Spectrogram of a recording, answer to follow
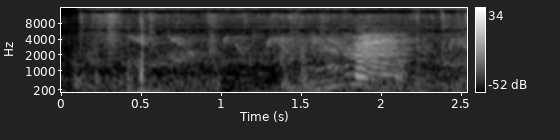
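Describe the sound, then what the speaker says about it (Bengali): A goat bleats a couple of times nearby, short wavering calls against a quiet outdoor background. "ছাগলটা আবার ডাকছিল খাওয়ার জন্য"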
